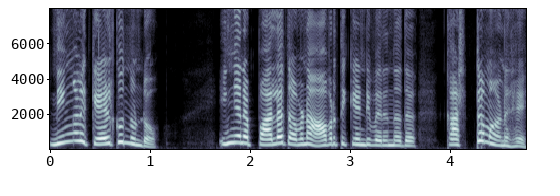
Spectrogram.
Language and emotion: Malayalam, angry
